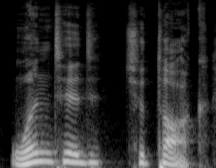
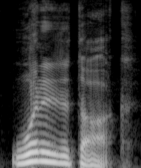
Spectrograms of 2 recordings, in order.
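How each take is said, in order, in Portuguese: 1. O t em 'wanted' é claramente pronunciado. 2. O t em 'wanted' é omitido, falado rápido.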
